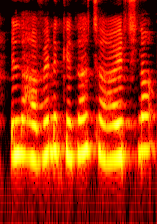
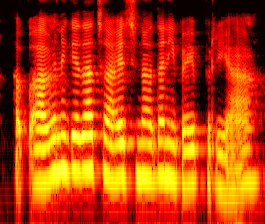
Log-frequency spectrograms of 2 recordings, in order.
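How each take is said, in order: First: High, quick anxious question; acted alarm, rushed and high; worried protest. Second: Understated confrontational question; accusing retort. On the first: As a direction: blurt out the worry, pitched high. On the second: Acted. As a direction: throw the worry back as an accusation. Partner throws the worry back.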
